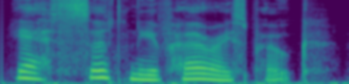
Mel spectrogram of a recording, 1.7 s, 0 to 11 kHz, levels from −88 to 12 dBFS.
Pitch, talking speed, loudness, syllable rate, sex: 210 Hz, 205 wpm, -16 LUFS, 5.6 syllables/s, female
